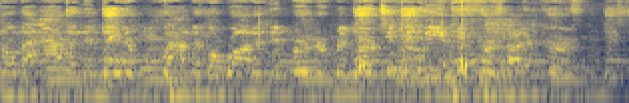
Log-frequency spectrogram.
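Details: Rhythmic music with a rapped vocal over a steady bass beat, no animal sounds heard.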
